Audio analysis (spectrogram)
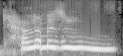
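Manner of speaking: very high, drawn-out sing-song. Pretend. Excited reply to concert city.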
